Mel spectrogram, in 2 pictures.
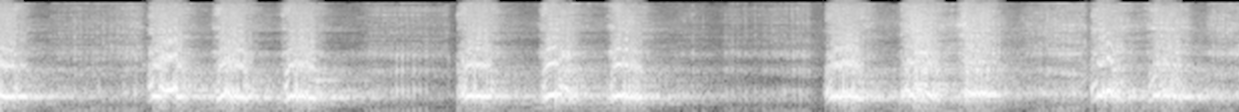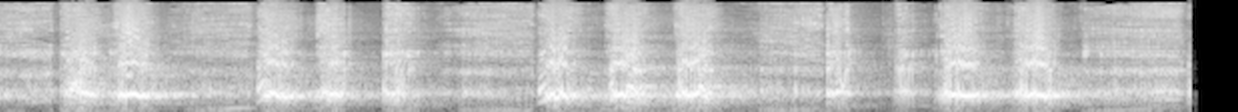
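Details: Chongqing dog, an indigenous breed from East Sichuan, China, barking loudly and continuously in rapid bursts of three or four sharp barks, with barely any pause between volleys.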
